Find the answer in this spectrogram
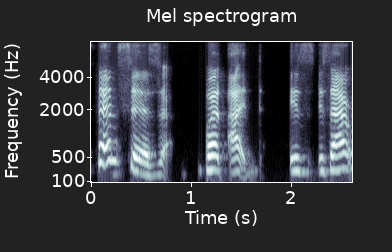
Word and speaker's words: Csencsits: the last name is census you either ignore the C's or you ignore the s's whichever works for you oh okay well I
